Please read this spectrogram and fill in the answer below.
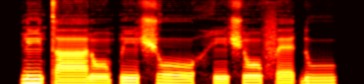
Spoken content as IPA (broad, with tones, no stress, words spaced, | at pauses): ɾĩ˦taː˨ ɾɔ̃˨pĩ˧ʃoː˦˨ hĩ˨ʃɔ̃˧fɛ˨ ɗu˦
